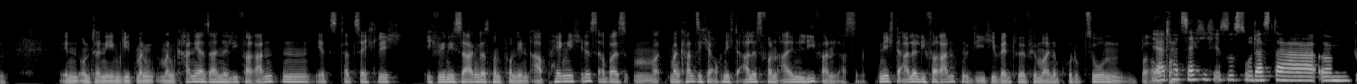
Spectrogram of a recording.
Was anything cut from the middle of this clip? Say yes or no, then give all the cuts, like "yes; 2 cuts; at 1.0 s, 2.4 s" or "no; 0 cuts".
yes; 3 cuts; at 4.1 s, 8.7 s, 9.6 s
